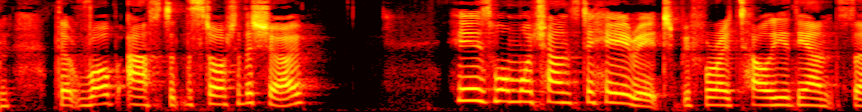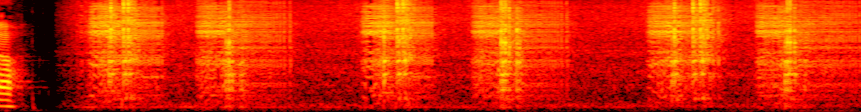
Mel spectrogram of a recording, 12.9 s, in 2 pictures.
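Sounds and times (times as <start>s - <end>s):
speech: 0.0s - 2.4s, 3.4s - 7.4s
wooden rocking chair creaking: 6.9s - 12.9s.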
